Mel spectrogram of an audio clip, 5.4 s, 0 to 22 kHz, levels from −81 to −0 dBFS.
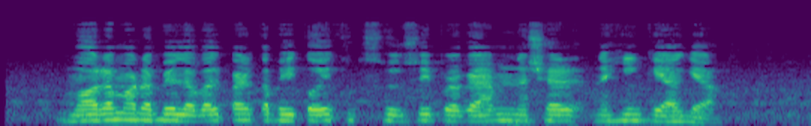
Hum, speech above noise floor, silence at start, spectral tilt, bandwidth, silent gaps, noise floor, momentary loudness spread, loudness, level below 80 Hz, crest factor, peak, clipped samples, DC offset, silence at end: none; 27 dB; 0.4 s; -5.5 dB/octave; 11.5 kHz; none; -51 dBFS; 9 LU; -23 LUFS; -58 dBFS; 18 dB; -8 dBFS; under 0.1%; under 0.1%; 0.6 s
